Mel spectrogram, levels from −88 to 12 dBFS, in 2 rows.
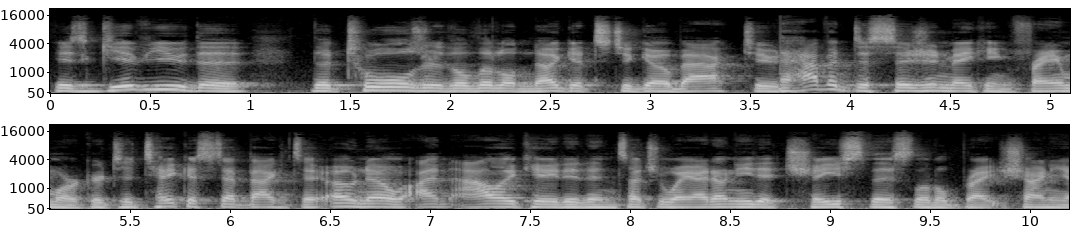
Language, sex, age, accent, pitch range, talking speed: English, male, 30-49, American, 115-130 Hz, 265 wpm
